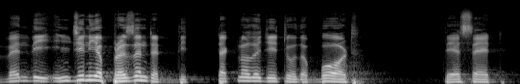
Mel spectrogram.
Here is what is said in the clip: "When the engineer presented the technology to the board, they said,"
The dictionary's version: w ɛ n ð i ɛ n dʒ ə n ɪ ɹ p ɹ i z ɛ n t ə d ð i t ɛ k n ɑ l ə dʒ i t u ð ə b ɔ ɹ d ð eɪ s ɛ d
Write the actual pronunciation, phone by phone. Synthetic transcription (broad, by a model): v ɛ n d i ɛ n dʒ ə n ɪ ɹ p ɹ i z ɛ n t ə d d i t ɛ k n ɑ l ə dʒ i t u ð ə b ɔ ɹ d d eɪ s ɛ d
